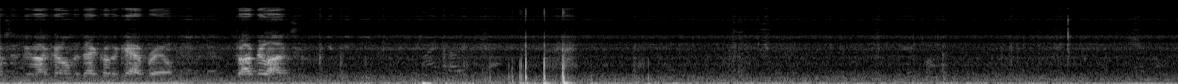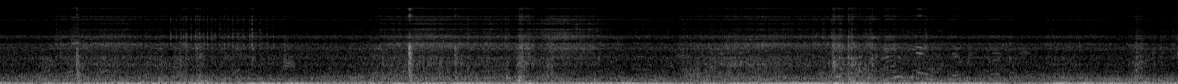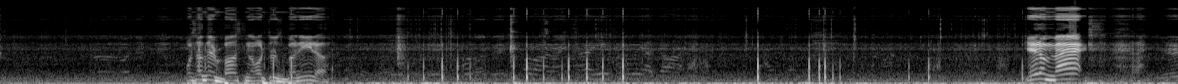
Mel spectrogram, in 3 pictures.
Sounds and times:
Boat, Water vehicle: 0.0s - 35.3s.

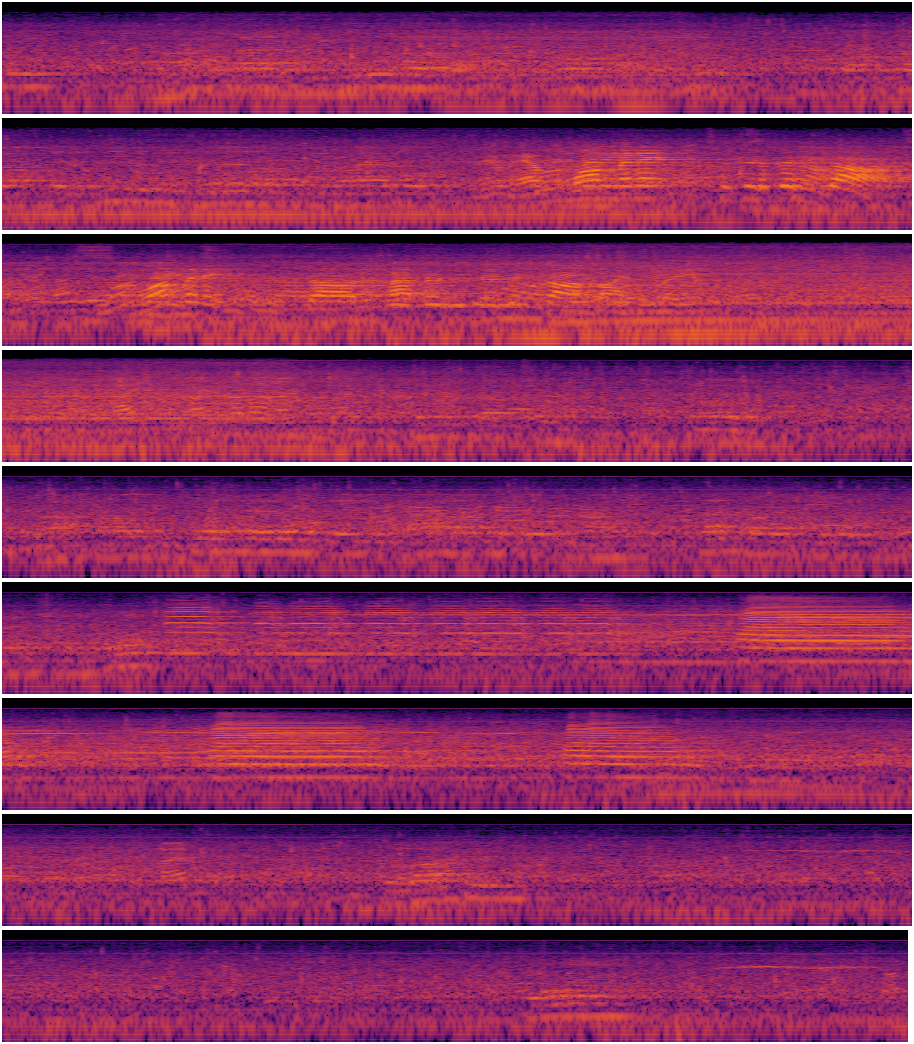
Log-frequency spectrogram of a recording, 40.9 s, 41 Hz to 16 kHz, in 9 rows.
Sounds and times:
Speech: 0.0s - 12.6s, 14.0s - 26.0s, 30.6s - 34.7s, 38.9s - 39.6s
Rowboat, canoe, kayak: 0.0s - 40.9s.

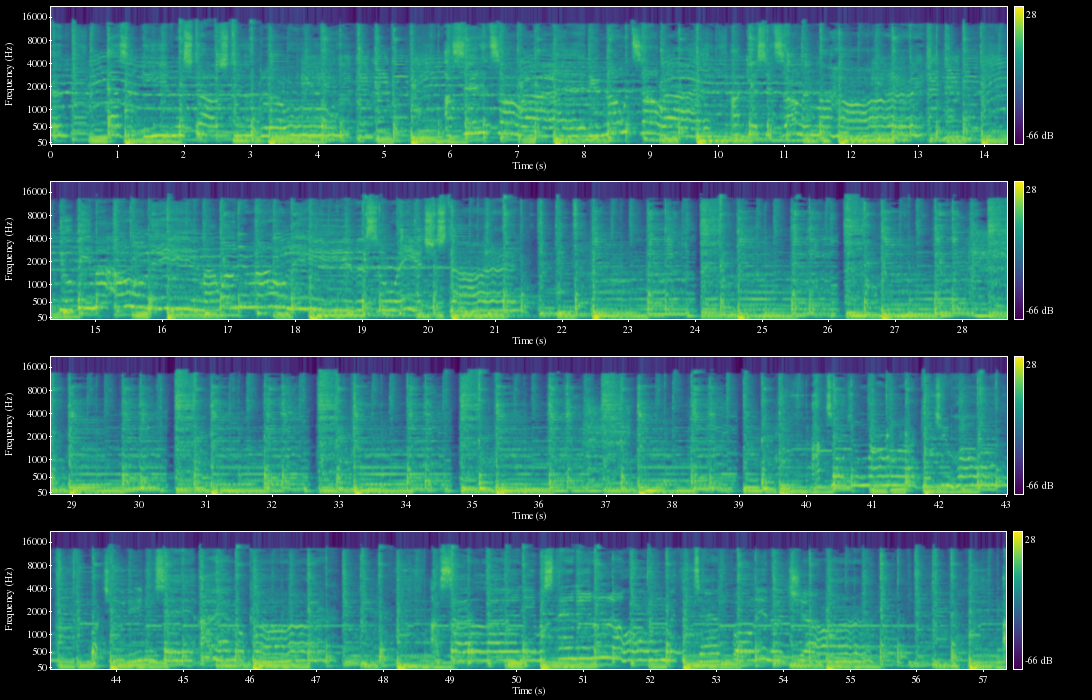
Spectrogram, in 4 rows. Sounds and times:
Music: 0.0s - 57.3s.

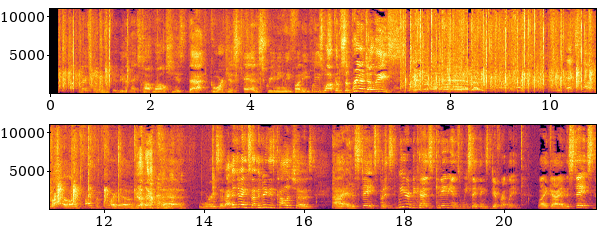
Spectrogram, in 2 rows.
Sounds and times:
Shout: 7.2s - 9.5s.

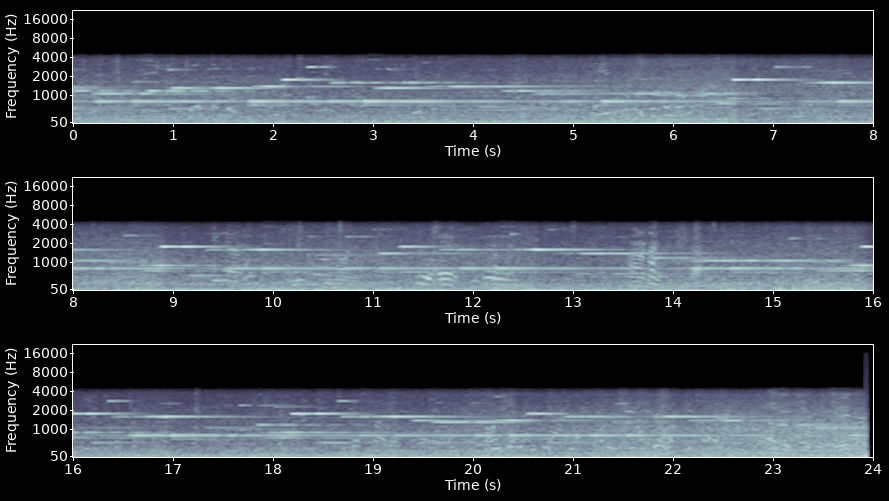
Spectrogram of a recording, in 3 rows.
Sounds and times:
Music: 0.0s - 24.0s
Speech: 18.3s - 24.0s.

